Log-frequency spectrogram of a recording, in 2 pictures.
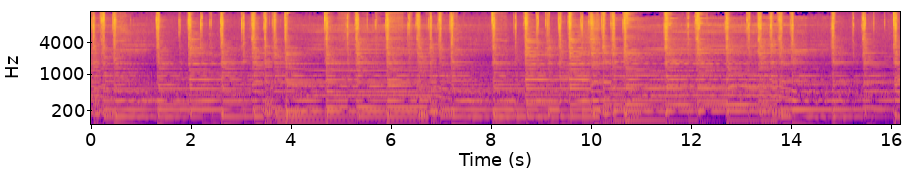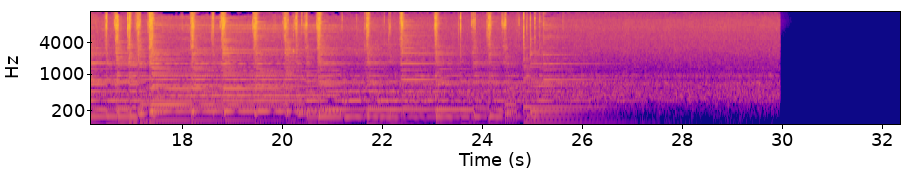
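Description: Acoustic guitar strummed through the closing chords of a folk song. The strumming dies away over the last few seconds and then cuts off.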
